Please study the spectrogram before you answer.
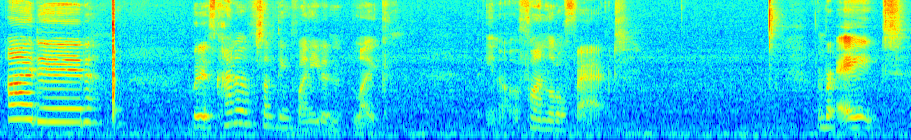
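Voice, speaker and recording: A woman's voice: fairly low pitch, background noise. A woman in her twenties chatting casually to camera from her living room, talking loosely with lots of fillers and laughs. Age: 20s. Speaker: vlogger.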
